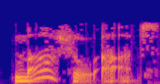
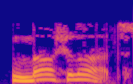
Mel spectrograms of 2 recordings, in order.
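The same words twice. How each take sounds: First: Very slow, drawn-out MARTIAL ARTS; slow, stunned repeat. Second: Higher-pitched puzzled read of MARTIAL ARTS; baffled reading. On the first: King rereads the title, slowly dumbfounded. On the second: King reads the title page, baffled. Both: Acted.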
